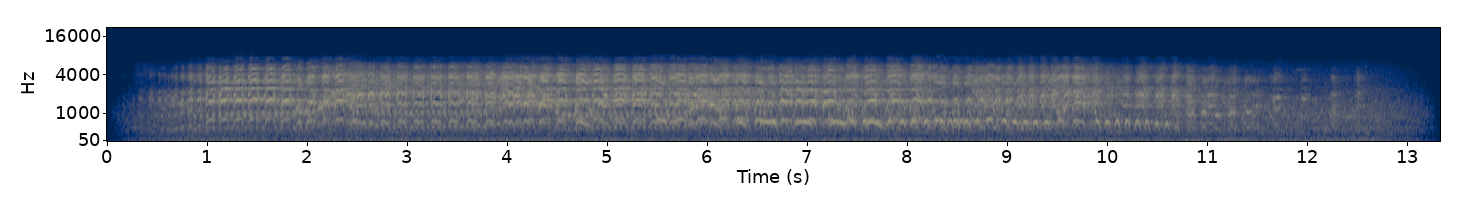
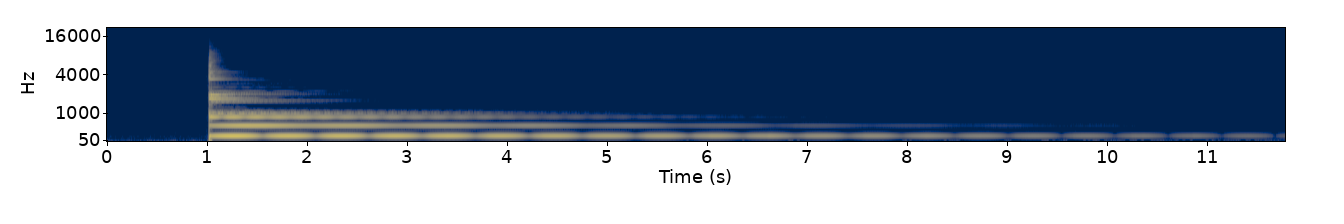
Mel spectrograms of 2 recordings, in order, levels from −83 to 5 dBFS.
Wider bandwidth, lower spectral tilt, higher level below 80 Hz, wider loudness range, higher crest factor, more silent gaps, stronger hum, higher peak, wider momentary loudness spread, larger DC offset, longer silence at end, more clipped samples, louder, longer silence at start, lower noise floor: first, 10 kHz vs 8 kHz; second, 0 dB/octave vs -7.5 dB/octave; second, -60 dBFS vs -54 dBFS; second, 7 LU vs 23 LU; about the same, 18 dB vs 20 dB; neither; neither; second, -12 dBFS vs -2 dBFS; second, 16 LU vs 25 LU; neither; second, 0.35 s vs 1.9 s; neither; second, -26 LUFS vs -20 LUFS; second, 0.3 s vs 1 s; second, -54 dBFS vs -72 dBFS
